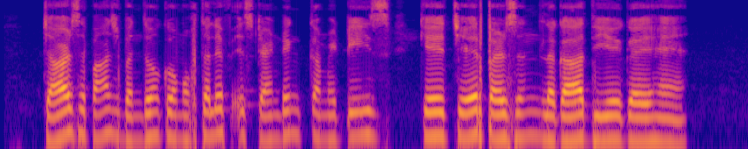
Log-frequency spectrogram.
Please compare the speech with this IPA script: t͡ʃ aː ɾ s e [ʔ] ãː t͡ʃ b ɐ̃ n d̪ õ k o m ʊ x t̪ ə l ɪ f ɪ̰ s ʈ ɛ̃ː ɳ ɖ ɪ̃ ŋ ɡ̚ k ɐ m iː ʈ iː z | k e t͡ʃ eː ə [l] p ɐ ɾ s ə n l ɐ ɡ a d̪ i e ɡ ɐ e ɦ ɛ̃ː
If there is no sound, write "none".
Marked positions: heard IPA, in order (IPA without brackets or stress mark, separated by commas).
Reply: p, ɾ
